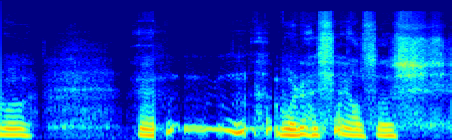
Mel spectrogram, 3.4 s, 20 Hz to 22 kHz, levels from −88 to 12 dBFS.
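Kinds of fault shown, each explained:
skip ahead: at about 1.15 s roughly 0.7 s of speech vanishes and playback jumps straight on with no gap, unlike a dropout, which leaves silence.
jitter buffer speed-up: from about 1.26 s to 2.91 s speech runs about 6% fast at unchanged pitch, trimming roughly 0.1 s gradually rather than in one jump.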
